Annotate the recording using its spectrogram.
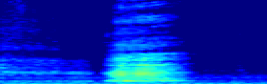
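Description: A man's single audible breath into the microphone about a second in, between pauses of quiet room tone.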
